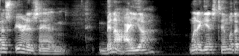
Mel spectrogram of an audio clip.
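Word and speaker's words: Benaiah: That's Ben and then three vowels and a silent H.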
